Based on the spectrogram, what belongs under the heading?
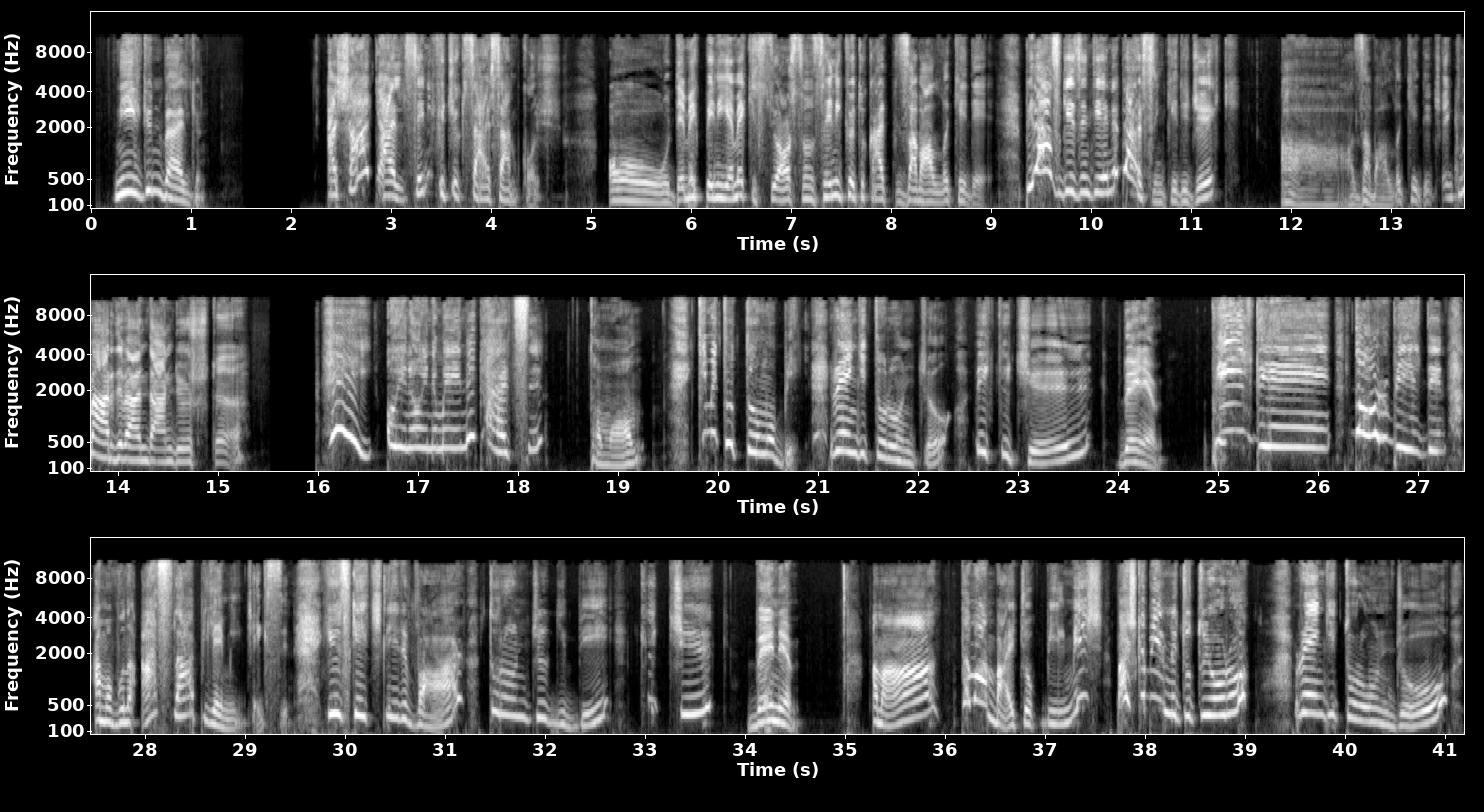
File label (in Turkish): animasyon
